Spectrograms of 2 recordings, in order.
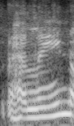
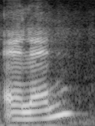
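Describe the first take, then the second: First: The name is pronounced the English way. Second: The name is pronounced the French way. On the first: "Yes, Helene" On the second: "according to our French Canadian uh, friends"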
